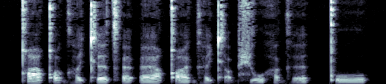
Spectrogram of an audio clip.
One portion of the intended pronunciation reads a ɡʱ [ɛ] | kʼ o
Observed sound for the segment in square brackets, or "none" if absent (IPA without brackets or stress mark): ɛ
